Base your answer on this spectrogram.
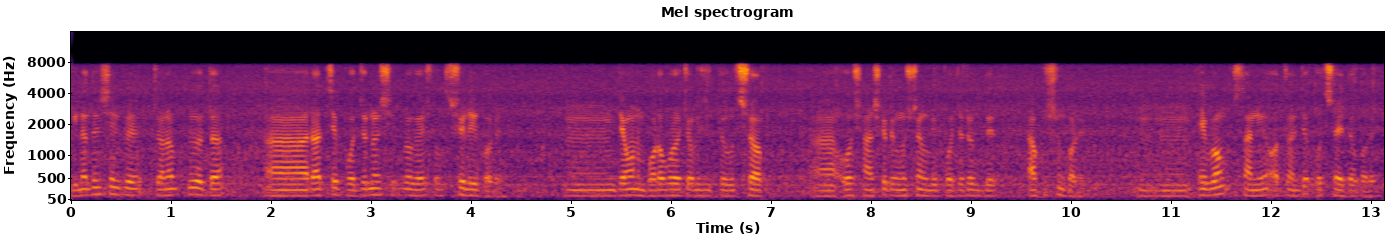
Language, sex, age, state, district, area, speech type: Bengali, male, 18-30, West Bengal, Kolkata, urban, spontaneous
